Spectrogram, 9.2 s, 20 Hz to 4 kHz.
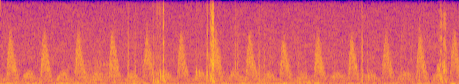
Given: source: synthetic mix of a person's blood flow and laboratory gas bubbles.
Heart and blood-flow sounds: Doppler ultrasound of blood flow; subclavian vein
3.02-3.33 s: bubbles
3.89-4.01 s: bubbles
4.09-4.42 s: bubbles
8.73-8.95 s: bubbles
From the record:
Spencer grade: 2 (many but less than half of the cardiac periods contain bubble signals, singularly or in groups); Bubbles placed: anywhere in the cardiac cycle

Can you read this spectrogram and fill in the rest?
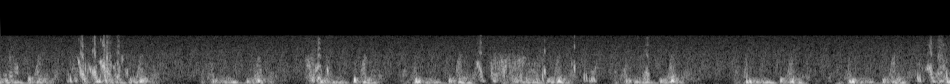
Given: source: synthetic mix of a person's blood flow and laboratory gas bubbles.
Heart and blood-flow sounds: Doppler ultrasound of blood flow; precordium
0.03-0.21 s: bubbles
0.66-1.30 s: bubbles
3.04-3.31 s: bubbles
4.75-5.49 s: bubbles
5.71-5.79 s: bubbles
5.81-5.98 s: bubbles
6.42-6.51 s: bubbles
9.15-9.51 s: bubbles
From the record:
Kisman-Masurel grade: 232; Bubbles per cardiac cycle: several, 3 to 8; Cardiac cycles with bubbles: 50 to 99%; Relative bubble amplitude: moderate (0.250 to 0.450); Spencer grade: 3 (all of the cardiac periods contain showers or single bubble signals, but not dominating or overriding the cardiac motion signals); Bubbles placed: only in the low amplitude regions of the cardiac cycle

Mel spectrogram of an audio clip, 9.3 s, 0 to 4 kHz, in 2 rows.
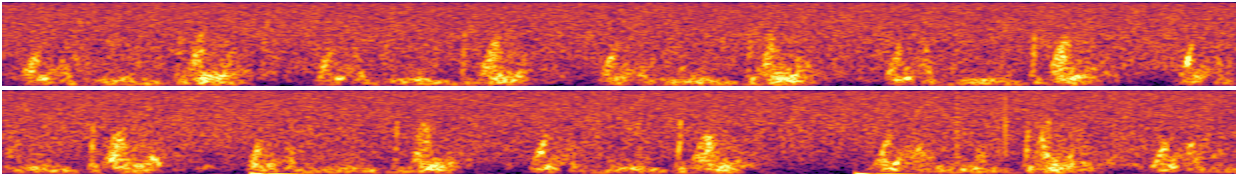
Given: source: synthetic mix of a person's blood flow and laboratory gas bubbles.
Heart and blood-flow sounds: Doppler ultrasound of blood flow; precordium
no bubbles
From the record:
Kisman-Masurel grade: 000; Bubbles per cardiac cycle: 0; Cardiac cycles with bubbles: 0%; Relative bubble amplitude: no bubbles discernible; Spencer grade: 0 (complete lack of bubble signals)

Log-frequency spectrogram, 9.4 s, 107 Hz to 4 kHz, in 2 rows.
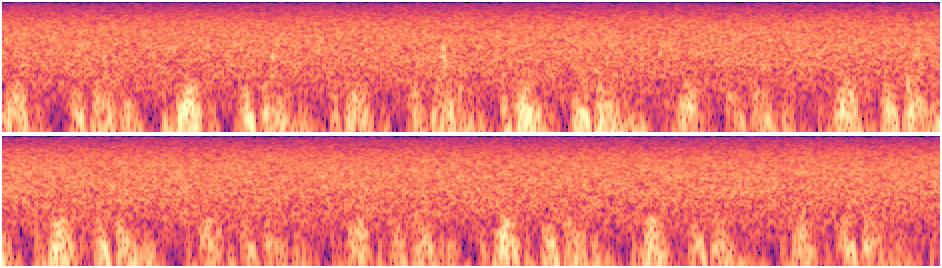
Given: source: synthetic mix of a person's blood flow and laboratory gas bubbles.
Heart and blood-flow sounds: Doppler ultrasound of blood flow; precordium
no bubbles
From the record:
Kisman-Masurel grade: 000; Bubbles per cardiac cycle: 0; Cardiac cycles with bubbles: 0%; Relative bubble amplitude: no bubbles discernible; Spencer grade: 0 (complete lack of bubble signals)

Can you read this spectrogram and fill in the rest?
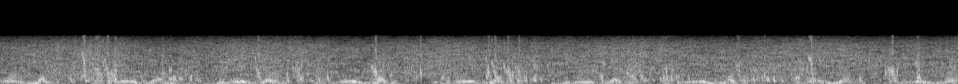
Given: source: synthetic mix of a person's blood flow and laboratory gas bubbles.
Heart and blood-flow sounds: Doppler ultrasound of blood flow; precordium
0.00-0.23 s: bubbles
0.66-1.49 s: bubbles
1.59-2.07 s: bubbles
2.53-3.38 s: bubbles
3.66-4.11 s: bubbles
4.15-4.25 s: bubbles
4.38-4.53 s: bubbles
4.83-5.54 s: bubbles
5.98-6.08 s: bubbles
6.24-6.92 s: bubbles
7.29-7.87 s: bubbles
7.91-8.03 s: bubbles
8.05-8.22 s: bubbles
8.55-9.02 s: bubbles
9.13-9.25 s: bubbles
9.44-9.59 s: bubbles
From the record:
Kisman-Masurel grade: 333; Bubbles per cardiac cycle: rolling drumbeat, 9 or more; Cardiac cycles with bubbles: 50 to 99%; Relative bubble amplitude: loud (0.450 to 0.775); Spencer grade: 3 (all of the cardiac periods contain showers or single bubble signals, but not dominating or overriding the cardiac motion signals); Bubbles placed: only in the low amplitude regions of the cardiac cycle

